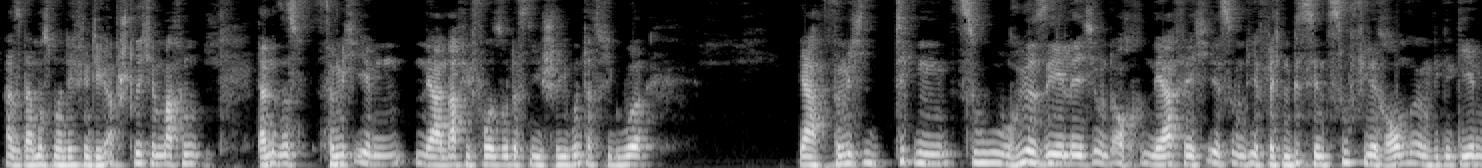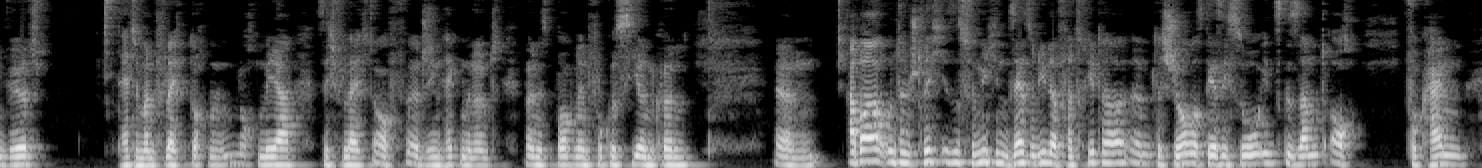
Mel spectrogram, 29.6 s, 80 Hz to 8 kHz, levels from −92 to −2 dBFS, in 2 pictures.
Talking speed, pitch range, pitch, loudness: 160 wpm, 140-165 Hz, 150 Hz, -19 LUFS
